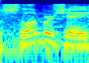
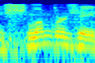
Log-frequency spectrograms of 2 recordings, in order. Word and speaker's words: Schlumberger: the wedding of a schlumberger daughter i didn't realize that was how you pronounce it I thought it was schlumberger and when I showed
